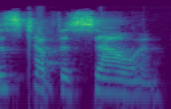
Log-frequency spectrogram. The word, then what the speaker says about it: Samhain: It's like the reason I really love Halloween 3 is because the actor pronounced Samhain correctly. – Love it. – So like every other one says Samhain as if he's like this guy called Samhain. And it really, really annoys me. And as an Irish person, it was so refreshing to actually have it depicted accurately and, you know, the Irish culture and things like that. So, yeah, it's pronounced Samhain, and he does it very good.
